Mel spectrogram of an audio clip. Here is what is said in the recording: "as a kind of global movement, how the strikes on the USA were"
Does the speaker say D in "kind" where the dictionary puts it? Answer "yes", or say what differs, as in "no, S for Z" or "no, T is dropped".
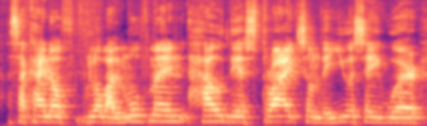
yes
